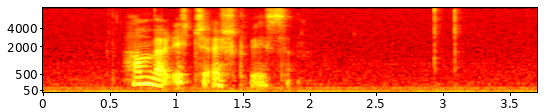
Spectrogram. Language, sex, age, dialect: Faroese, female, 61+, Suðurstreymoy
